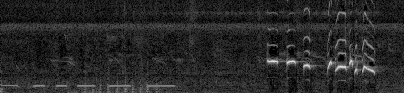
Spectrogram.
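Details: A newly bought Javan grey-throated white-eye, not yet in full song, gives loud, high, sliding chirps in a quick burst of about eight notes after a softer run of steady low whistles, three per second.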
